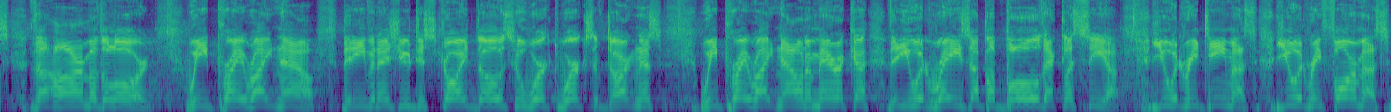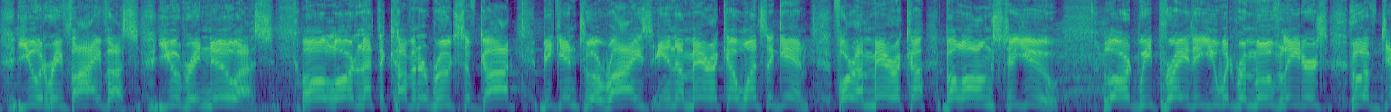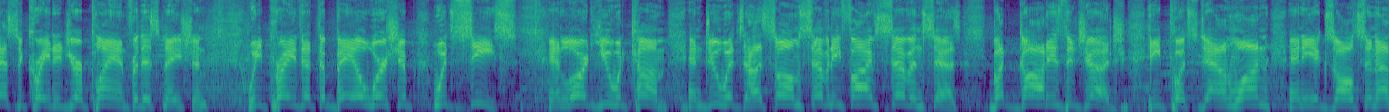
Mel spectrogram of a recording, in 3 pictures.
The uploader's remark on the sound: Recorded live at Capital Church in Meridian, Idaho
